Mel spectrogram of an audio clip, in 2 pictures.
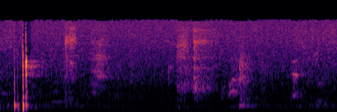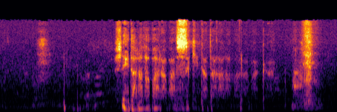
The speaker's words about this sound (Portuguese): Eu tenho que assoar o nariz.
